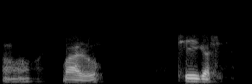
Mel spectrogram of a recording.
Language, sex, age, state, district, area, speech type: Assamese, male, 18-30, Assam, Nagaon, rural, conversation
